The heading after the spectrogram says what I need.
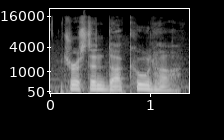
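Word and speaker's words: Tristan da Cunha: Tristan Dakunha spelled cu n h a much further south roughly parallel with the bottom of the African continent.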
